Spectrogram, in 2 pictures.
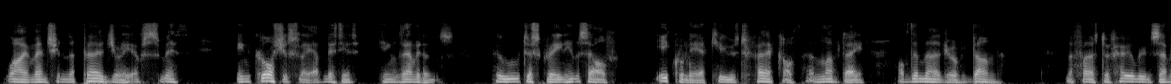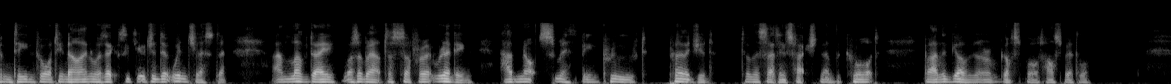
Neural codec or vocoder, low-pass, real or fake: codec, 24 kHz, 1.5 kbps, HILCodec; 7.2 kHz; fake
